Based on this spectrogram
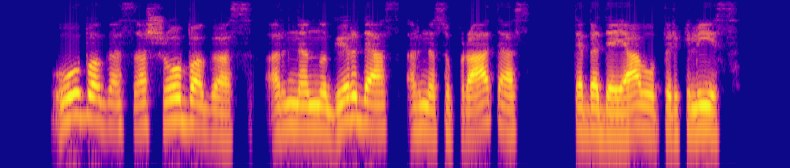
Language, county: Lithuanian, Kaunas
